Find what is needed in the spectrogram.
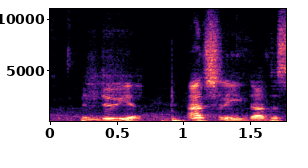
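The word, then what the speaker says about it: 'nduja: Okay, so Dan in the chat has given us the correct pronunciation for Nuja. It's Nduja. Nduja.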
